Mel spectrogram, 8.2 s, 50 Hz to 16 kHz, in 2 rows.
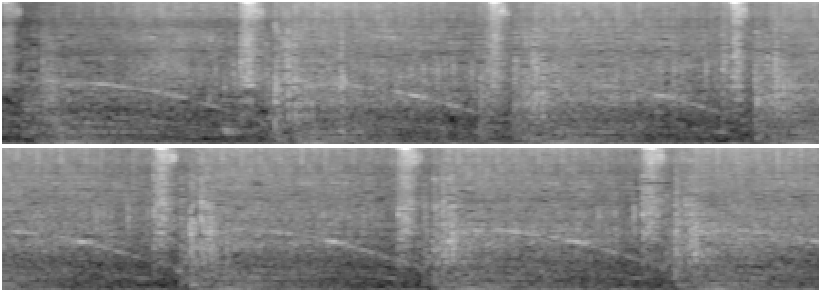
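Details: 2007 Volkswagen Jetta idle surging: engine hunts steadily, revs swelling and dropping back roughly every second and a quarter; very poor idle, cause not yet found.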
